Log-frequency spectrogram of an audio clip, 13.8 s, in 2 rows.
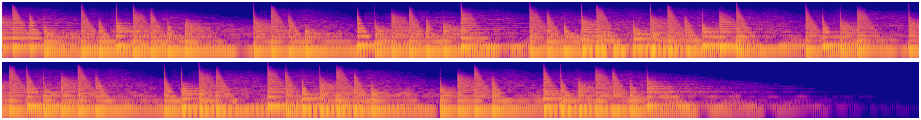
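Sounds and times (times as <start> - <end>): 
chill arpeggio: 0.2 - 12.7.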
